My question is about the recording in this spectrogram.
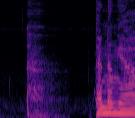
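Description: A man's breathy sigh about half a second in, fading away, then a man's voice starts speaking near the end.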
